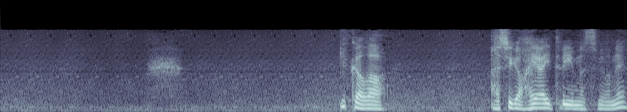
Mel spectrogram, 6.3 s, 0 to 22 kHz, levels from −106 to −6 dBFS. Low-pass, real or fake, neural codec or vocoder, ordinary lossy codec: none; fake; codec, 16 kHz, 1.1 kbps, Voila-Tokenizer; none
